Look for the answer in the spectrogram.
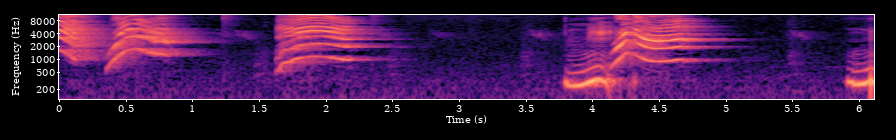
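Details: Talking parrot kept as a pet gives four bright, word-like vocal bursts, each sweeping sharply upward then easing down, spaced by a second or more of silence.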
